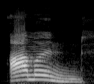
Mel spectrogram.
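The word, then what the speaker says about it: almond: कैसे ध्यान से देखो बादाम एल साइलेंट है इसीलिए आमंड बात करना टॉक टॉक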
